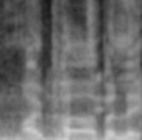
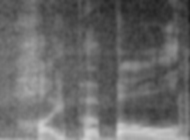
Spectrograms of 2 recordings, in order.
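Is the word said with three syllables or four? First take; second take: four; three. First: It ends in 'bolee', with four syllables. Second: It ends in 'bowl', with three syllables. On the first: The speaker calls it right. "That's how we say it" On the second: The speaker calls it wrong. "as I used to think it was pronounced"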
